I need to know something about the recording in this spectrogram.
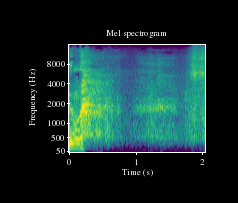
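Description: The end of a woman's spoken word, then her breathing while walking: an audible breath out fading away, a quiet pause, and a short, sharp intake of breath near the end before she speaks again.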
